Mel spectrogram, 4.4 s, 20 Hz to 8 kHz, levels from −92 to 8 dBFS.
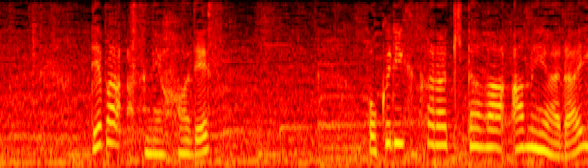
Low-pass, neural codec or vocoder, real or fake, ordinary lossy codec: none; codec, 16 kHz, 16 kbps, FreqCodec, larger model; fake; none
